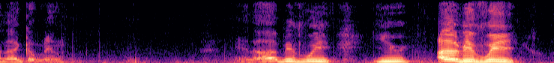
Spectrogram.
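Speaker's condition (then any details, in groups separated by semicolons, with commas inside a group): Spastic quadriplegia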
